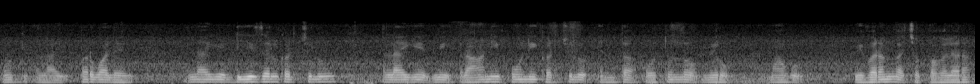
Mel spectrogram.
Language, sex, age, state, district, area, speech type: Telugu, male, 18-30, Andhra Pradesh, Krishna, urban, spontaneous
